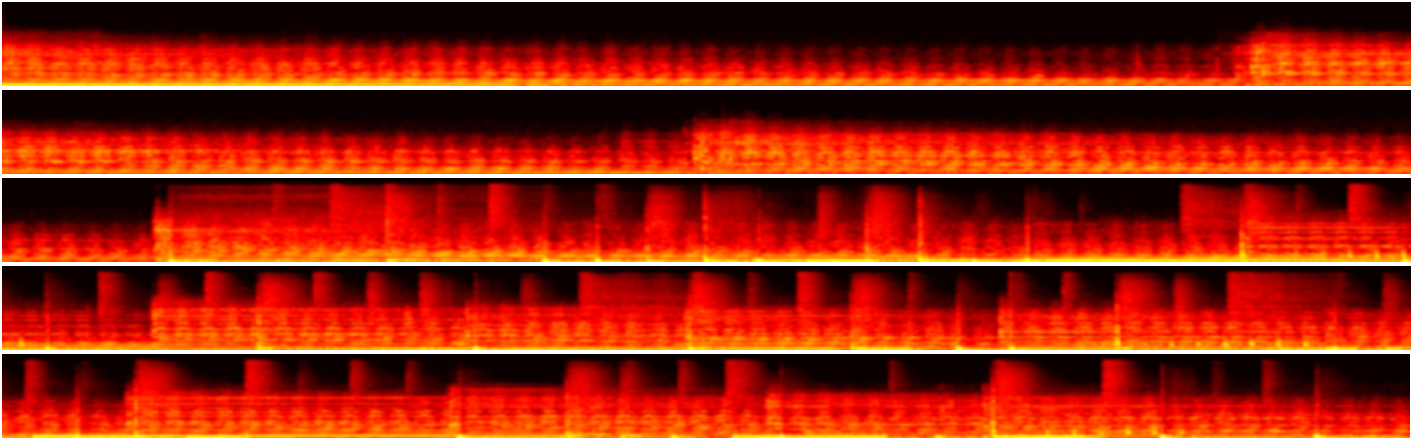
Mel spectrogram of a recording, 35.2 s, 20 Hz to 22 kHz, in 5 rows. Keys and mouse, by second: 0.4 z, 0.8 middle click, 2.8 f, 4.5 e, 9.2 ctrl+KP_Add, 11.5 click, 12.2-13.5 middle drag, 14.2-18.1 drag, 16.6-18.1 middle drag, 16.8 KP_1, 18.1 e, 26.2-27.4 middle drag, 27.4 t, 28.9-30.5 middle drag, 33.7-35.2 drag, 34.8 x.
